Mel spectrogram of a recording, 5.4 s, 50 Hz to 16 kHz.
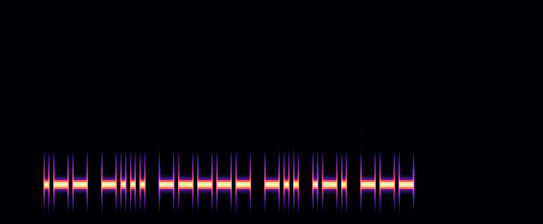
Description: Morse code, heard as a keyed tone, about 25 wpm, 700 Hz. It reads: WB0DRO
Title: USA Call Signs - 6 Characters - 3x Character Spacing - 25wpm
